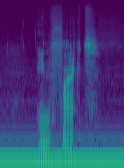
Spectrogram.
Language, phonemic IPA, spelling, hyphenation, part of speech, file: Dutch, /ɪnˈfɑrkt/, infarct, in‧farct, noun, Nl-infarct.ogg
- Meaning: infarct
